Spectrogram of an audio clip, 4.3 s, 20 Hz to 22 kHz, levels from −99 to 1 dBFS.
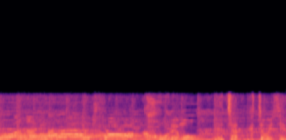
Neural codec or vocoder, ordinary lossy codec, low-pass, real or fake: none; none; 7.2 kHz; real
